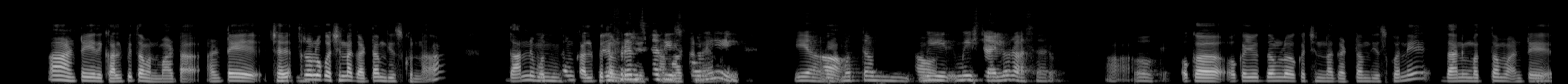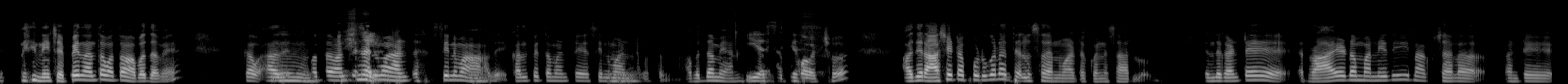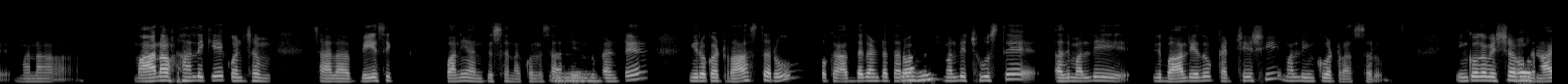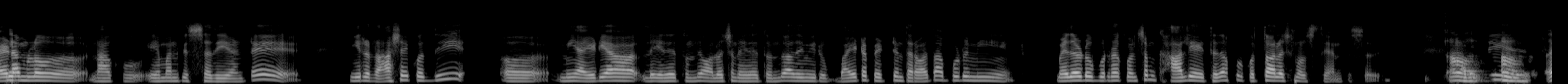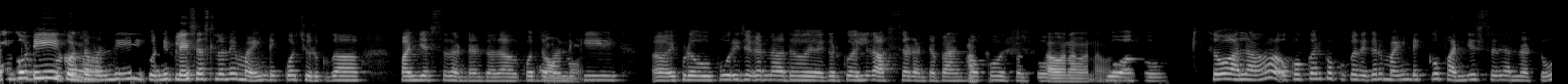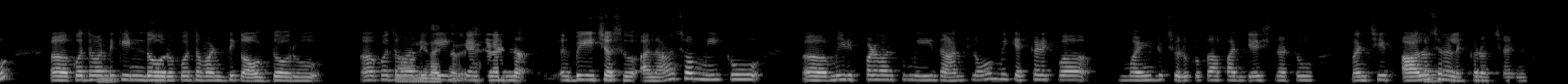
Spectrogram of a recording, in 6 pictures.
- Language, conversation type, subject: Telugu, podcast, కొత్త నైపుణ్యాన్ని నేర్చుకోవాలనుకుంటే మీరు ఎలా ప్రారంభిస్తారు?
- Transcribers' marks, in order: in English: "రిఫరెన్స్‌గా"; in English: "స్టైల్‌లో"; chuckle; in English: "ఫిక్షనల్"; other background noise; in English: "ఎస్ ఎస్"; other noise; in English: "బేసిక్"; in English: "కట్"; lip smack; in English: "ఐడియాలో"; in English: "ప్లేసెస్‌లనే"; lip smack; in English: "సో"; in English: "ఇండోర్"; in English: "ఔట్‌డోర్"; in English: "బీచెస్"; in English: "సో"; in English: "మైండ్"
